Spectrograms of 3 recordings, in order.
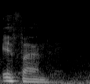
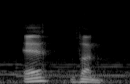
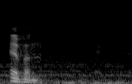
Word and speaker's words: Ifan: one pronounces it as Ian don't no no no Ian I'll this is Ian Evan Evan just like Evan E V A an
